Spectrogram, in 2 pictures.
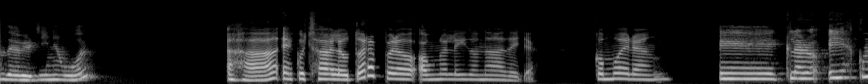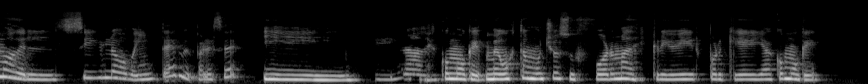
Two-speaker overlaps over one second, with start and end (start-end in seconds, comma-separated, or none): none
